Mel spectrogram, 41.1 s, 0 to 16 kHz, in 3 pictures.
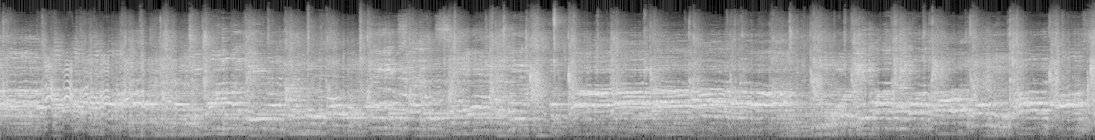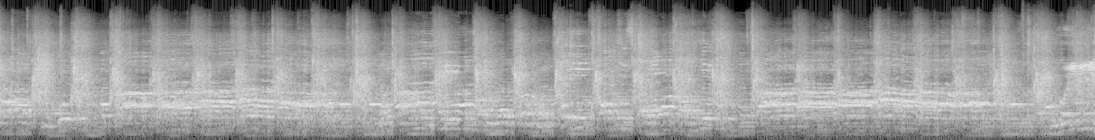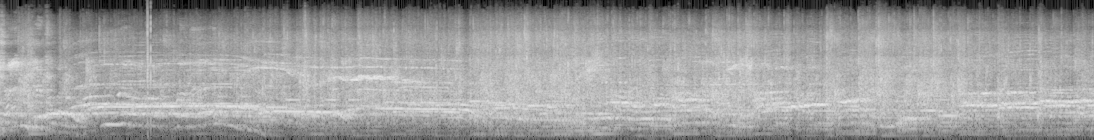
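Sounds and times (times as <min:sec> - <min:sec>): group of voices singing: 0:00.0 - 0:41.0.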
